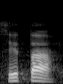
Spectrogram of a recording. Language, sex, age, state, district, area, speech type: Santali, male, 45-60, Jharkhand, East Singhbhum, rural, read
